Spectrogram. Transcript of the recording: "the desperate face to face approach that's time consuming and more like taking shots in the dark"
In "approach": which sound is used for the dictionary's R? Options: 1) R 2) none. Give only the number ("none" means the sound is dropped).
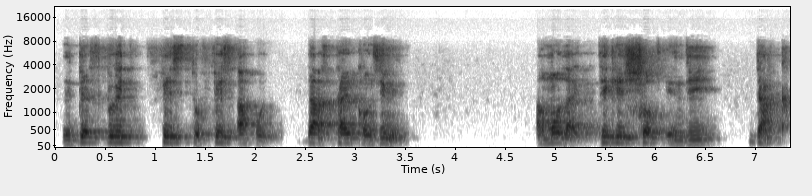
2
